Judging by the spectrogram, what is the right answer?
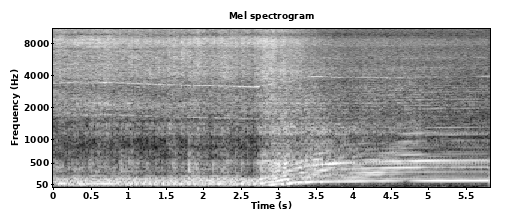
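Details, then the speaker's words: Junkyard 2JZ-GE VVTi with cheap T51 turbo in MX83 Cressida, freshly started on Haltech ECU: revving with shrill rising whistle from the turbo's open speed-sensor bung and occasional exhaust stumble, noted as a little miss; turbo whistle with slight misfire. "has a whistle on the T as well cuz I got the um the speed sensor bung out it's like the cheap cheat t-51 arm move the speed sense and they whistle their heads off so whistly has it's screaming"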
